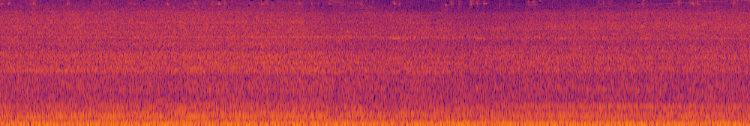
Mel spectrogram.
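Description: A diesel coach engine drones, heard from inside the cab while cruising on a highway.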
